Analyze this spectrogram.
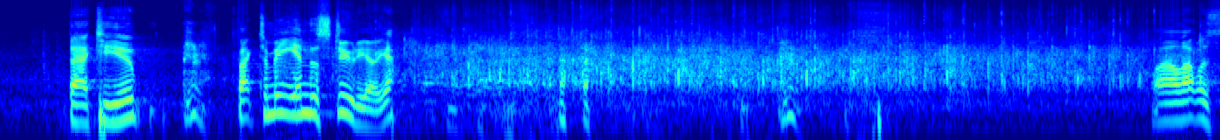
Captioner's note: audience clapping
